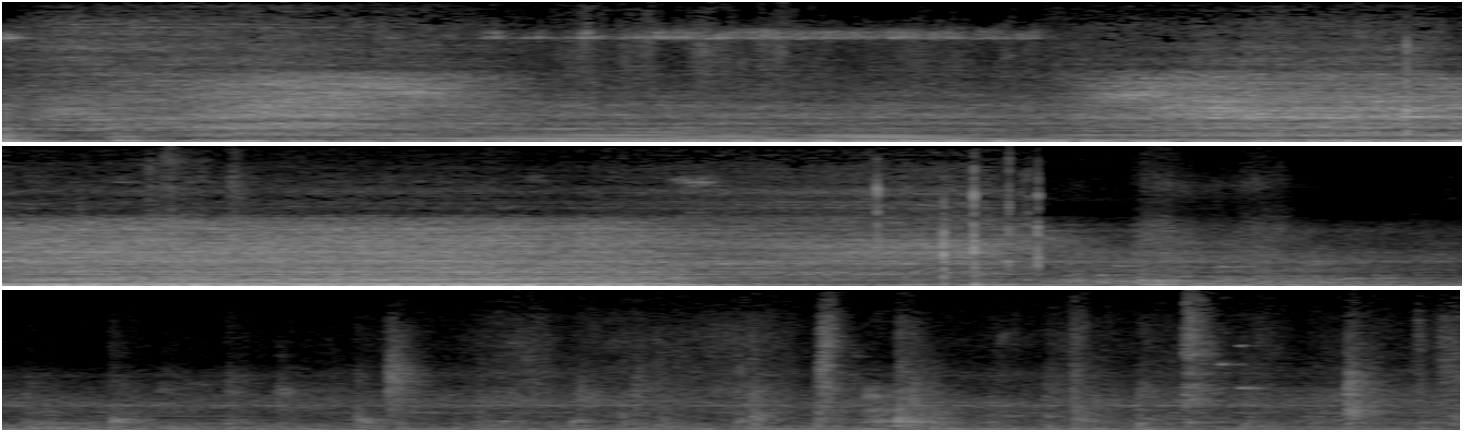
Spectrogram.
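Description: Electric hoist machinery of an incline railway running: a steady motor hum over a low rumble with several held tones. It grows louder through the first half, then drops sharply about ten seconds in to a quieter hum.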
